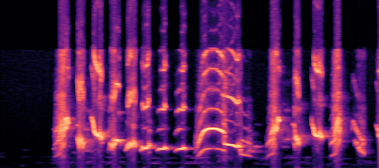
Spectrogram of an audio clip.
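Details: Fighter Oriental magpie-robin hanging at a bird song contest, pouring out a dense, rapid series of sharp clipped notes mixed with ringing arched whistles and downslurs, about thirteen loud pulses in under three and a half seconds.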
